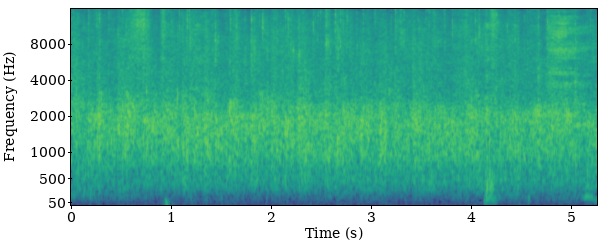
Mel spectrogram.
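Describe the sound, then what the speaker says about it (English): Audience applauding steadily at a welcome address by a representative of the Technical University of Munich and German Aerospace Center, a dense, sustained clatter of many hands filling the room with no pause. "At this point, my manuscript says applause."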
